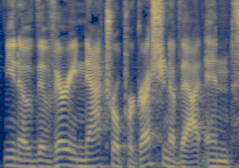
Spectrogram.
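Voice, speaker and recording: A man's voice: fairly low pitch, quick pace, a bit bright. A man hosting a spiritual podcast, musing aloud and filling his sentences with "you know". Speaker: podcast host. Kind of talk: reflective spiritual conversation.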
